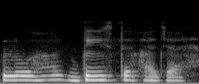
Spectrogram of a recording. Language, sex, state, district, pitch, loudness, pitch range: Bengali, female, Assam, Hailakandi, 200 Hz, -17 LUFS, 190-205 Hz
